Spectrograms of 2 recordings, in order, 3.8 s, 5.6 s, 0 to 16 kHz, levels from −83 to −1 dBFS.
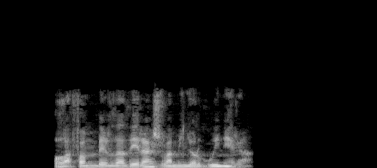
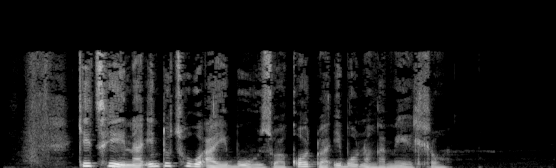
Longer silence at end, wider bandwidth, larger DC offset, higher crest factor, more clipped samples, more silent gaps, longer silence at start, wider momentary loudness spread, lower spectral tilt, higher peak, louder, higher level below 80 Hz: first, 1.25 s vs 1.1 s; second, 7.8 kHz vs 11.5 kHz; neither; about the same, 18 dB vs 18 dB; neither; neither; first, 0.55 s vs 0.3 s; second, 10 LU vs 21 LU; about the same, -6 dB/octave vs -5.5 dB/octave; about the same, -4 dBFS vs -4 dBFS; about the same, -21 LUFS vs -22 LUFS; second, -58 dBFS vs -50 dBFS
